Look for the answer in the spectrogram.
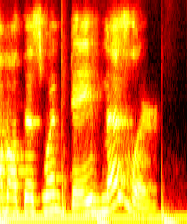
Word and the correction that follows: Meltzer: You keep saying his name wrong. – I've he's never, not that important enough. He's not that relevant. He's not that relevant enough. – He's not that guy. It's Meltzer. And at first I thought you were just saying it like that on purpose to mock him, but no, you actually do that.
